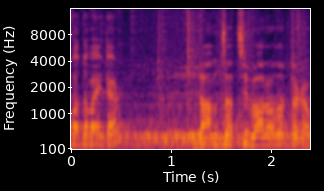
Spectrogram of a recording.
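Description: Domestic pigeons cooing in a loft, several overlapping coos rising and falling in pitch.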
